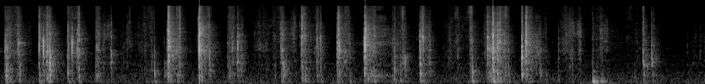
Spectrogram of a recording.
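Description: Tarot cards drawn and laid down one after another, a quick run of crisp snapping, flicking strikes in an irregular rhythm, close and fairly loud with no talking.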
